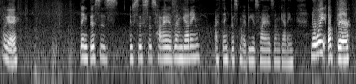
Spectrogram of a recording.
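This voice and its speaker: A woman giving casual, excitable gameplay commentary, exclaiming and talking to herself as she plays. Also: fairly high pitch, normal speed, slight background noise, low-quality recording. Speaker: game streamer.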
